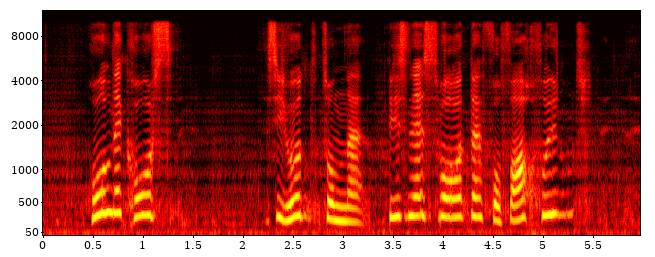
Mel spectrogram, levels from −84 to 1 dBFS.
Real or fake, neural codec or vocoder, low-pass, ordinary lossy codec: fake; autoencoder, 22.05 kHz, a latent of 192 numbers a frame, VITS, trained on many speakers; 9.9 kHz; none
